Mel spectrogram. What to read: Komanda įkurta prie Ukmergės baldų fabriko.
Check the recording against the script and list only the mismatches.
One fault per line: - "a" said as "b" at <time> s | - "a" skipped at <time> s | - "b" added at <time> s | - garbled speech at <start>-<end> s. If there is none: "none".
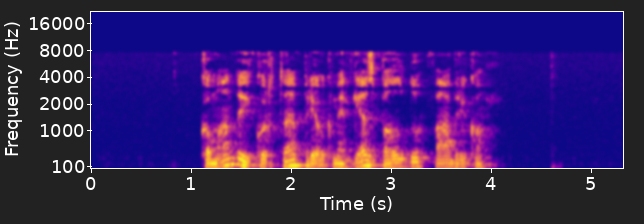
none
